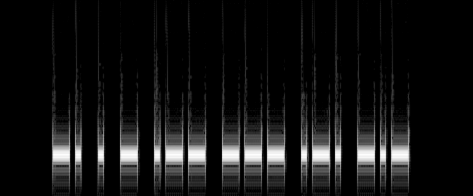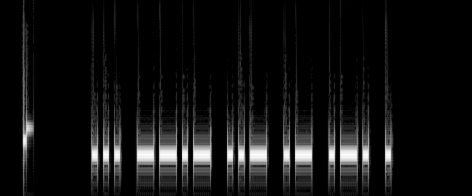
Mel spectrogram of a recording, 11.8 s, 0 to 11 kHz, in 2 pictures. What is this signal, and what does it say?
Morse code, heard as a keyed tone, about 17 wpm, 700 Hz. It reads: NETWORK SQUARE
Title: Sentences from Top 1000 Words - Review Part 7 - New Word Drill - 17wpm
